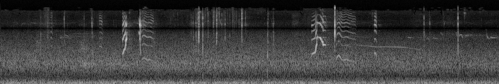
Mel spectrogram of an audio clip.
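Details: Patterdale Terrier Pip squeaking: a few sharp, high, falling squeaks, one pair near the middle and another later, over a steady low rumbling background.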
